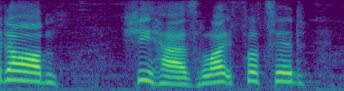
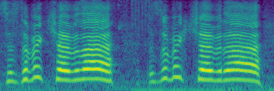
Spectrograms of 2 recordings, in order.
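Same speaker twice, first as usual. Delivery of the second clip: high, loud excited exclamation; 5 semitones higher, 6 dB louder than usual. A narrator's reading. Narrator voices Michaela spotting someone, excited and loud. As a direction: blurt it out like an excited character. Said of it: "bounces in excitement and goes".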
